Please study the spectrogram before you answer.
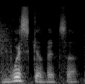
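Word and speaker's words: Błyskawica: Bliskovica? No. Yeah, I can't pronounce it. But they're saying that's Biscuit, not Bismarck. It's Wiskovica. It's almost like a W sound. It's like but Whisker.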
